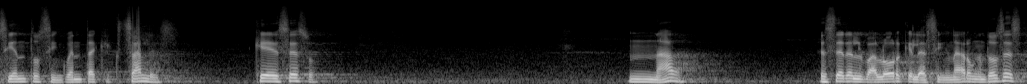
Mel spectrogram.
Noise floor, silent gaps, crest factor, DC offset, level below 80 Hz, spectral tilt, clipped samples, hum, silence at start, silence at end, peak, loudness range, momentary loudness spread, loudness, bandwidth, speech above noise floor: -48 dBFS; none; 14 dB; under 0.1%; -52 dBFS; -8 dB/octave; under 0.1%; none; 0 s; 0 s; -6 dBFS; 7 LU; 13 LU; -18 LUFS; 13 kHz; 31 dB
